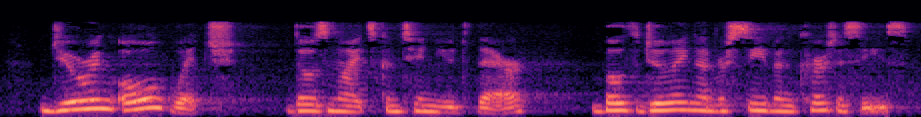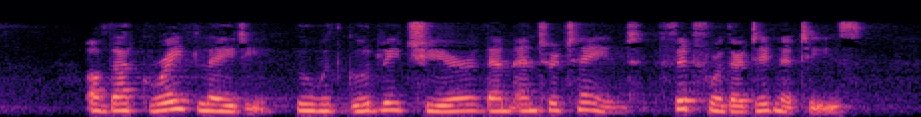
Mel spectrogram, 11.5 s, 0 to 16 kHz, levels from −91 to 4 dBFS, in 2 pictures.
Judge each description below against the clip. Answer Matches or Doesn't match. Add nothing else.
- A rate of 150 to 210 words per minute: Doesn't match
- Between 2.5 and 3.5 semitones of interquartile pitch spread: Matches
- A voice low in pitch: Doesn't match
